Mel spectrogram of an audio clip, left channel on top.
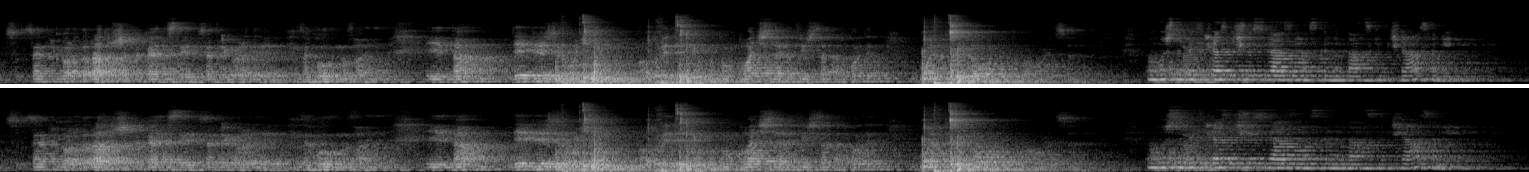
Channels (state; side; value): normal; both; correlation 0.66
